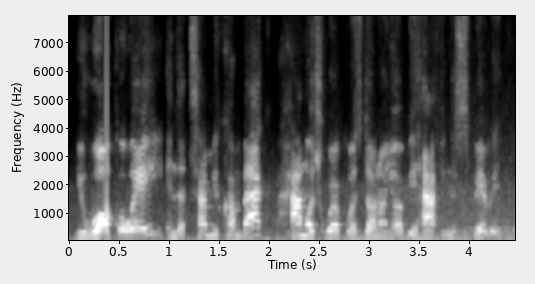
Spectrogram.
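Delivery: ordinary delivery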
